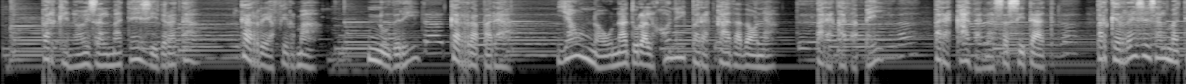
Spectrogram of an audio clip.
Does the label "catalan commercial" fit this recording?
Yes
